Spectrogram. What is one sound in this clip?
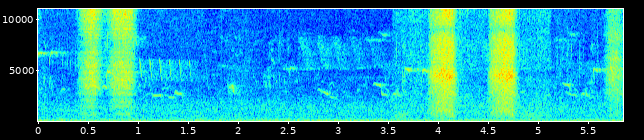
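A man sniffs loudly through his nose, several times.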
